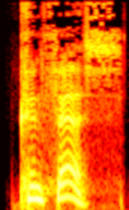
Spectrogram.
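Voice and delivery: high-pitched cry without real volume; urgent cry. A narrator's reading. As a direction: cry it out as a command, pitched well up. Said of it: "cried the doctors of the Montague".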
